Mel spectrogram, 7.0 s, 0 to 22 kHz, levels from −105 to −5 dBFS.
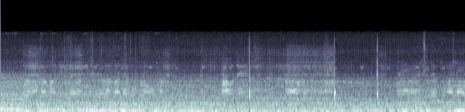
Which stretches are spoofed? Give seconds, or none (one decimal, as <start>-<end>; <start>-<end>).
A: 0.0-7.0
